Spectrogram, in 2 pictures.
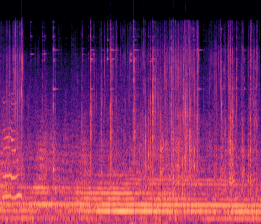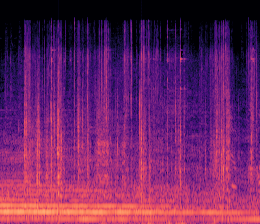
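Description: Steel anchor chain clinking and rattling as it is fed by hand, a few links at a time, down into a boat's anchor locker, with rapid irregular metallic clinks. A steady low droning hum runs underneath.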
